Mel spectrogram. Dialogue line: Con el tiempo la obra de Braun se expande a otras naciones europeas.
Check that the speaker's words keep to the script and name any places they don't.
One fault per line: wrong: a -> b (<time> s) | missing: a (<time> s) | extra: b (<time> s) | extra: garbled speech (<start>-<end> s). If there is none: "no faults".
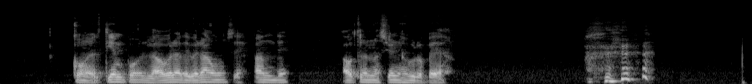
no faults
